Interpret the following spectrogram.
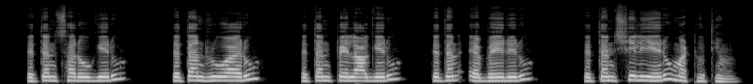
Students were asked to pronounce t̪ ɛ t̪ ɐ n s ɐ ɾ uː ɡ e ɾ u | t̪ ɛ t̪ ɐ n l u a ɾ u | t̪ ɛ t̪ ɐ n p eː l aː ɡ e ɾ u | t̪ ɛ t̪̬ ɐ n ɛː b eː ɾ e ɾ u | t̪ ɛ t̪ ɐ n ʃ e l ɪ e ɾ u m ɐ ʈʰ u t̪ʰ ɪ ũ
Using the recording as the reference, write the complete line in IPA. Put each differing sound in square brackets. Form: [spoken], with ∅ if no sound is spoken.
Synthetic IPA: t̪ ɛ t̪ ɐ n s ɐ ɾ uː ɡ e ɾ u | t̪ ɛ t̪ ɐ n [ɾ] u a ɾ u | t̪ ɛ t̪ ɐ n p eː l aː ɡ e ɾ u | t̪ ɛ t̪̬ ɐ n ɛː b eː ɾ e ɾ u | t̪ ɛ t̪ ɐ n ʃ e l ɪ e ɾ u m ɐ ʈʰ u t̪ʰ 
